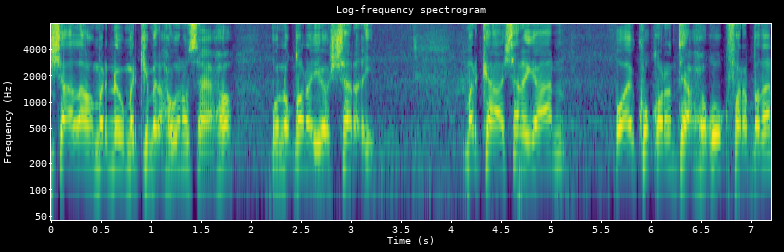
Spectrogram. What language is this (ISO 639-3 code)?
ara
